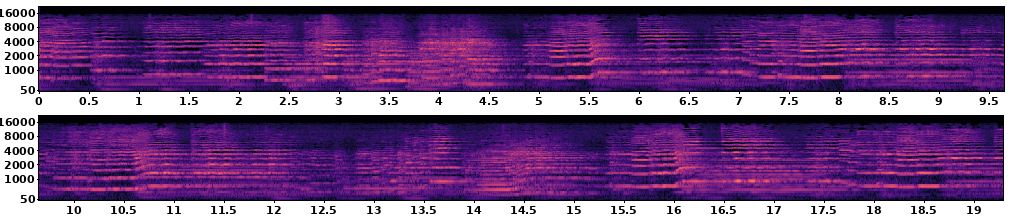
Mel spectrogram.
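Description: Recorded violin music played back over a hi-fi loudspeaker system: a bowed violin melody that slides up to higher notes several times, over lower sustained accompanying notes.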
